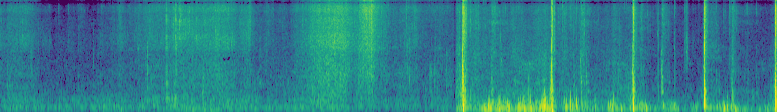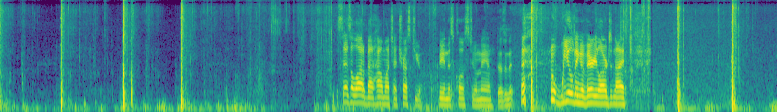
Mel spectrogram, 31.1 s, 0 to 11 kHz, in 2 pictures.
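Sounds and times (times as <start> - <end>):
blade chopping into a log: 9.2 - 9.9, 11.0 - 11.8, 12.6 - 14.8, 15.5 - 16.0, 16.7 - 17.2, 18.0 - 18.4, 19.1 - 19.6, 26.2 - 26.4, 28.4 - 29.4, 30.1 - 30.6.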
